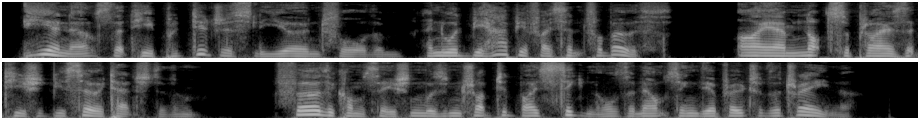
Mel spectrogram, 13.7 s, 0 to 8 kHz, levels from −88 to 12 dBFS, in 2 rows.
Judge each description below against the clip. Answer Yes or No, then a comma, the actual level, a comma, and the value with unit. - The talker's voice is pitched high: No, medium, 140 Hz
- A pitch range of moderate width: Yes, average, 4.0 semitones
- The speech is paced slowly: No, average, 180 wpm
